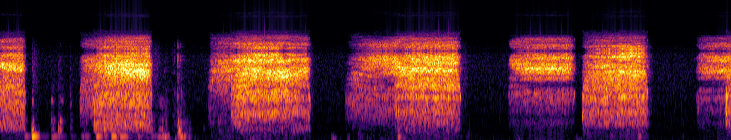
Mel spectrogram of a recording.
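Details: Young barn owl in a kestrel nest box, its parents keep delivering mice, repeats harsh breathy hisses of one to one-and-a-half seconds, about six in a row with brief gaps and some knocking.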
